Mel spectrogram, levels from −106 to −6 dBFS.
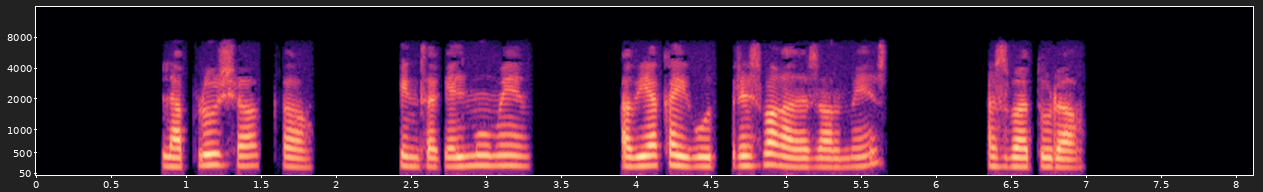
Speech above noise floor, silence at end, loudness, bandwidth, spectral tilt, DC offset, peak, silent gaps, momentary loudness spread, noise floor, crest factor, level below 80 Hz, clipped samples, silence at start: over 70 dB; 1.15 s; -21 LUFS; 7.2 kHz; -5.5 dB/octave; under 0.1%; -2 dBFS; 1.50-1.58 s, 1.87-2.41 s, 3.32-3.89 s, 4.54-4.63 s, 5.67-6.33 s; 11 LU; under -90 dBFS; 20 dB; -70 dBFS; under 0.1%; 0.85 s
